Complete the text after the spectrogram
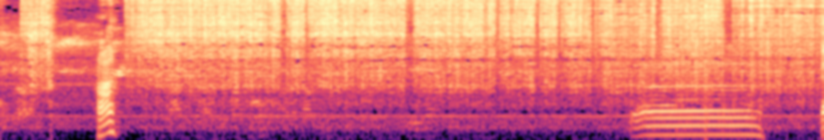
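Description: An electric welding arc crackles and hisses steadily.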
